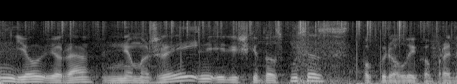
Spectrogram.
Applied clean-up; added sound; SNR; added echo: none; Rain; 12 dB; none.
